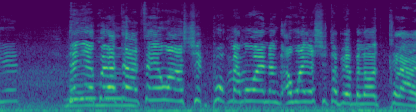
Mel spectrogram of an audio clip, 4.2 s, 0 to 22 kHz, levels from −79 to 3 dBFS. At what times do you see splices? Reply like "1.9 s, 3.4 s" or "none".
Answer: none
